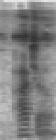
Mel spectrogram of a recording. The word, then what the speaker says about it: Acho: Joy had a relationship with her co-host Emanuel acho that's how you say his name and that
